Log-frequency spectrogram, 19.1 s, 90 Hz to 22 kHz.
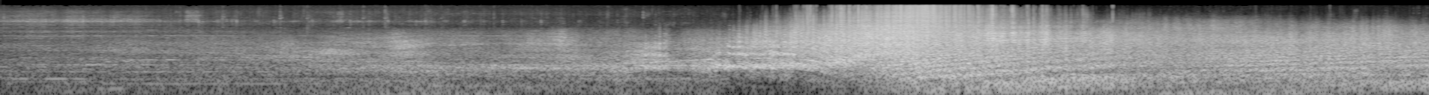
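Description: Jet noise from two F-15J fighters' twin turbofan engines in a low pass, one slow with gear down and one overtaking it at high speed. The sound builds gradually, then rises sharply about ten seconds in to a loud, sweeping, phasing whoosh as the fast jet passes, and stays loud through the end.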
